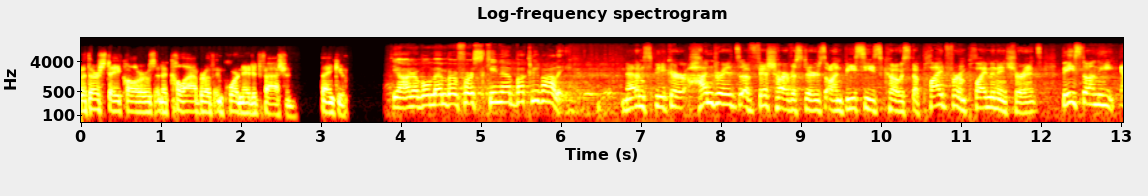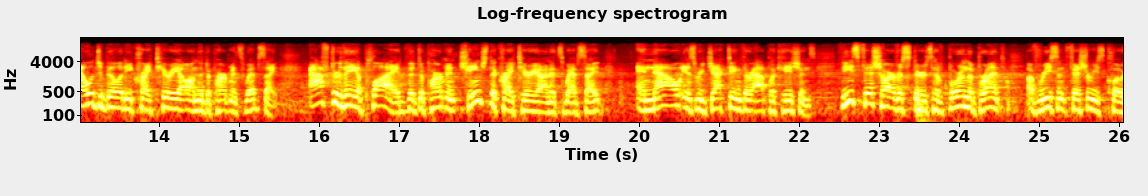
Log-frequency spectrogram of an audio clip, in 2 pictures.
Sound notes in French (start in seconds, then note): 11.9 voix de l'interprète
